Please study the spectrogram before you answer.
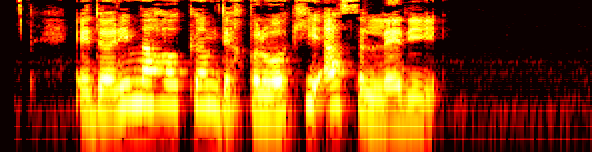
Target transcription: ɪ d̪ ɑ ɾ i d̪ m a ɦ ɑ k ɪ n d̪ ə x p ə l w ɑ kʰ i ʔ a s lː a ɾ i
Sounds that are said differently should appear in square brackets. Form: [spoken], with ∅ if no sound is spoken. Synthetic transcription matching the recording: ɪ d̪ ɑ ɾ i [∅] m a ɦ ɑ k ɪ [m] d̪ ə x p ə l w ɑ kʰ i ʔ a s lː a ɾ i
